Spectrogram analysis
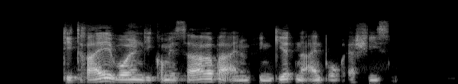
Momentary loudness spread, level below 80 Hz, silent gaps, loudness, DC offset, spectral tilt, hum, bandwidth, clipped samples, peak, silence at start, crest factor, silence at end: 11 LU; -62 dBFS; none; -21 LUFS; under 0.1%; -5.5 dB/octave; none; 8.2 kHz; under 0.1%; -2 dBFS; 0.65 s; 20 dB; 0.7 s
